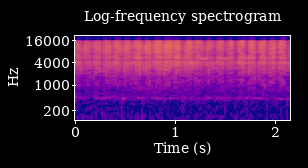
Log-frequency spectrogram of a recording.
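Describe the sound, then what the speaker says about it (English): A fine 120-grit sanding block rubs across a glass planter in steady, close scraping strokes, a continuous gritty hiss with slight rhythmic swells, with no voices. "sanding block. I'm just going to go through here and just take that first layer off of it."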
